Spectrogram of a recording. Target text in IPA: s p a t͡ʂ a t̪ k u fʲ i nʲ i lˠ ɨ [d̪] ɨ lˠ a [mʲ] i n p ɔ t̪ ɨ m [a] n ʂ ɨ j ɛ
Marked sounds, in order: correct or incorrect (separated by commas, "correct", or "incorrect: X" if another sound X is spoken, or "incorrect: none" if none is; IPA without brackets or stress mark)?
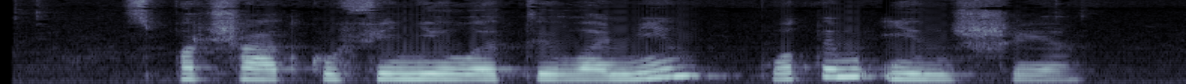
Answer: incorrect: t̪, correct, incorrect: i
